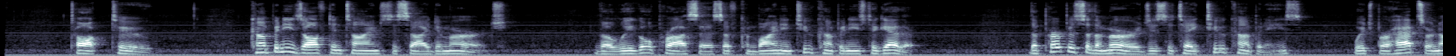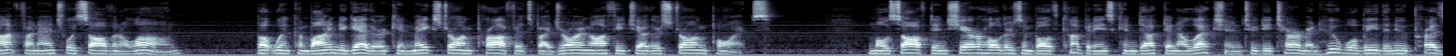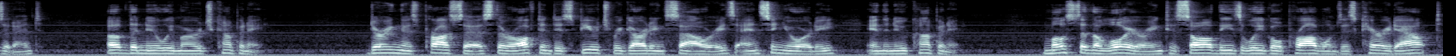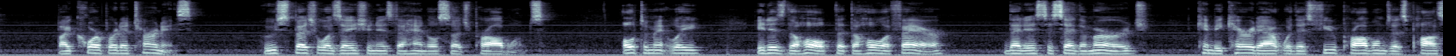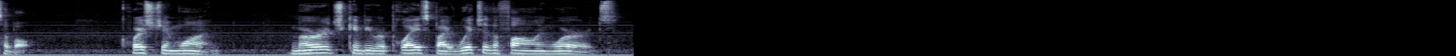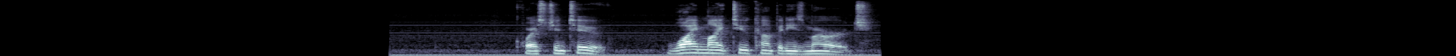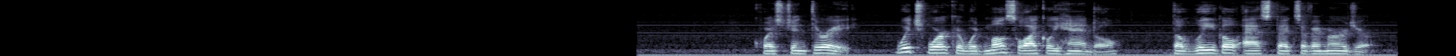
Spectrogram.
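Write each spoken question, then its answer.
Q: Why might two companies merge?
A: To make strong profits together by drawing on each other's strong points

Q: Which worker would most likely handle the legal aspects of a merger?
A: A corporate attorney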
